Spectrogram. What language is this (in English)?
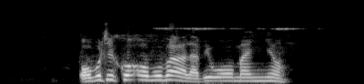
Ganda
